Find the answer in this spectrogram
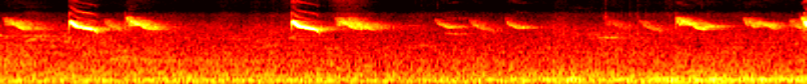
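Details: Female white-eye call used to coax mute birds into singing. Bright, high falling notes ring out three times, linked by a continuous chatter of fainter high down-slurred chirps.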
